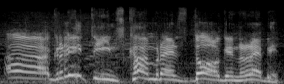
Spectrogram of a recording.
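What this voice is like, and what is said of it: Put-on Eastern European accent. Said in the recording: “I'm having trouble placing the accent this month. Mid-Atlantic states? The San Fernando Valley? ... I get more of a vague Baltic vibe. Something in a light Czech pattern.”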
